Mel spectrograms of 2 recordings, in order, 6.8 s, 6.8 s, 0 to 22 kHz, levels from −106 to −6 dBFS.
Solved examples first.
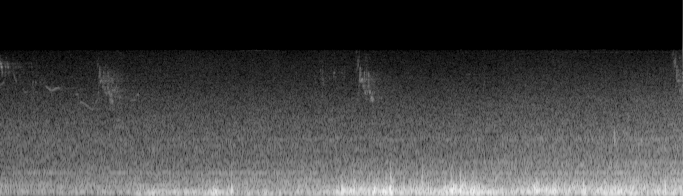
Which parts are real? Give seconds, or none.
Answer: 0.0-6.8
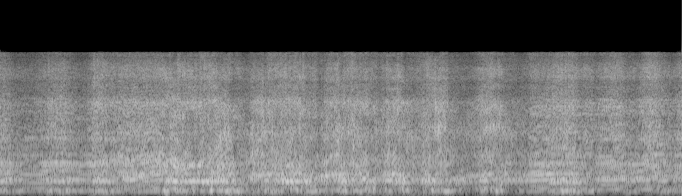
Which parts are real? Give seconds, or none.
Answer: 0.0-1.6; 5.3-6.8

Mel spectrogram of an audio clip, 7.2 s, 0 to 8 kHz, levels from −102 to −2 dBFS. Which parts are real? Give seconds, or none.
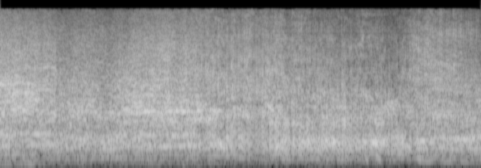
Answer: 0.0-3.0; 6.3-7.2

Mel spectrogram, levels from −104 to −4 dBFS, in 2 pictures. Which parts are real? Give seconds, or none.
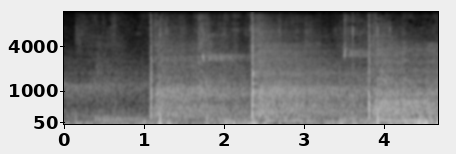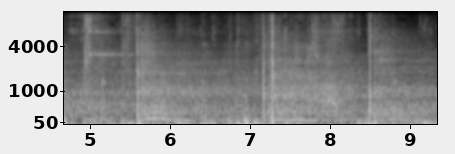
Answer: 0.0-2.4; 3.2-4.5; 8.3-9.3

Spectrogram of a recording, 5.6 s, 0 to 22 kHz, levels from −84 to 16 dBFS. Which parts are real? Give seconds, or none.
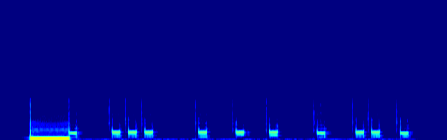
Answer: none

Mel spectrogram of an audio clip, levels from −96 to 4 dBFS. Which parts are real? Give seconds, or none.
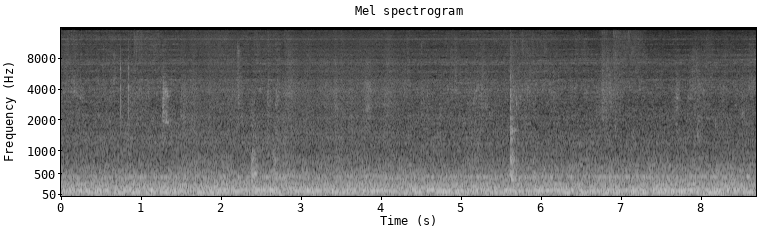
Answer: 0.0-1.5; 2.2-2.8; 4.3-8.7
